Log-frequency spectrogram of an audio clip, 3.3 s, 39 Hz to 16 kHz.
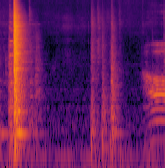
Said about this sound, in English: So I'm going to grab it from the fridge right now. Oh, boy. Okay. It's buried deep in my fridge. Ooh. Behind the 1919 case.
